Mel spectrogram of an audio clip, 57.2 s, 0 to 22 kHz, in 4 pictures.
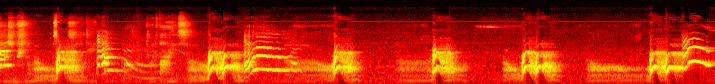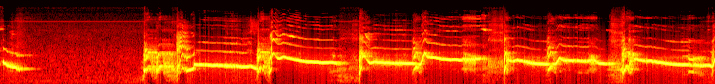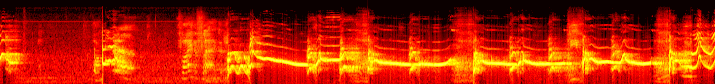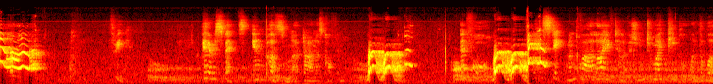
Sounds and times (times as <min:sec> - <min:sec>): Speech: 0:00.0 - 0:04.0, 0:32.2 - 0:33.2, 0:39.9 - 0:40.4, 0:45.1 - 0:45.6, 0:46.9 - 0:49.8, 0:52.0 - 0:52.8, 0:53.6 - 0:57.1
Bark: 0:01.1 - 0:02.2, 0:04.2 - 0:05.1, 0:06.7 - 0:07.2, 0:08.6 - 0:09.2, 0:10.4 - 0:11.2, 0:13.0 - 0:13.8, 0:17.2 - 0:18.1, 0:19.4 - 0:19.8, 0:26.8 - 0:27.1, 0:33.2 - 0:33.8, 0:50.3 - 0:51.2, 0:52.8 - 0:53.8.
